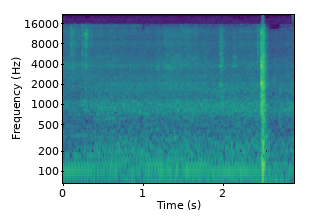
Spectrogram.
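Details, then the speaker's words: Car glove box after anti-rattle fix with plastic material: steady low engine rumble with one solid thud as the lid shuts, no buzzing or rattle, closes more solid with fewer vibrations. "so now you can see look at that I mean it's not moving at all I don't hear I don't hear that noise at all anymore and it just it closes a lot more solid a lot less vibrations"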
